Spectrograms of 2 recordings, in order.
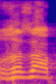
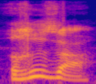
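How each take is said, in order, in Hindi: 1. पहला स्वर 'a' की ध्वनि है। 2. पहला स्वर 'i' की ध्वनि है।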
